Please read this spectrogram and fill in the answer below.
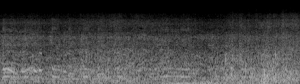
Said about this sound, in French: Là, on est en février 2017. Ça fait 8 heures que j'ai quitté la Libye. Je suis sur un bateau pneumatique. On a environ 100 à 120 personnes. Et on voit le bateau de l'Aquarius SOS Méditerranée venir vers nous.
